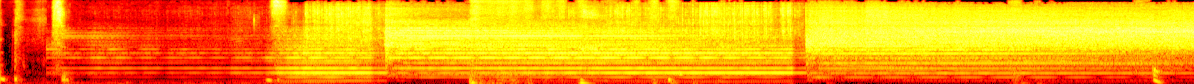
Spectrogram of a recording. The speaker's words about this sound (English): do the bong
